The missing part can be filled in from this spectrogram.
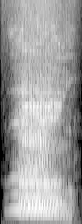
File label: wookiee happy, creatures; Star Wars Obi-Wan; XBOX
